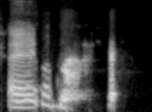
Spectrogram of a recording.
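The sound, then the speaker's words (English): A dog gives a few short barks and yelps in quick succession, then one brief yip after a short pause. “Sorry, Ted is just rolling around. It's fine. It's a podcast about dogs.”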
